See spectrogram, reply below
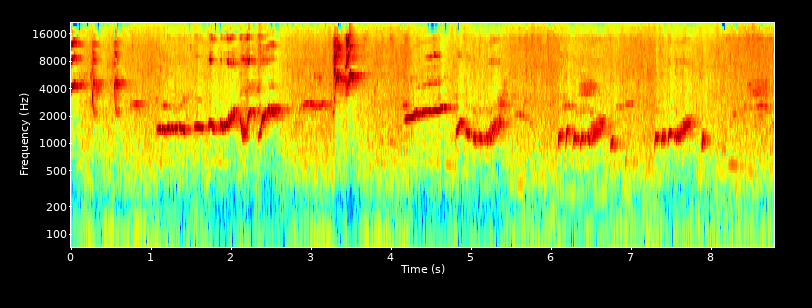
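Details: Provocative, agitated song of a white-rumped shama meant to trigger fighting spirit and loud singing in other birds, with stream sounds; rich whistled phrases, swooping and warbling, separated by short pauses.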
